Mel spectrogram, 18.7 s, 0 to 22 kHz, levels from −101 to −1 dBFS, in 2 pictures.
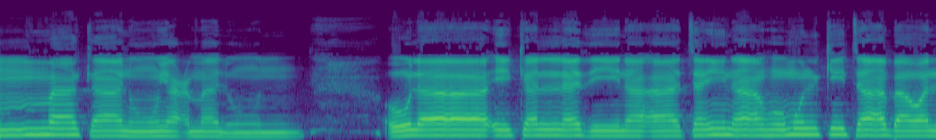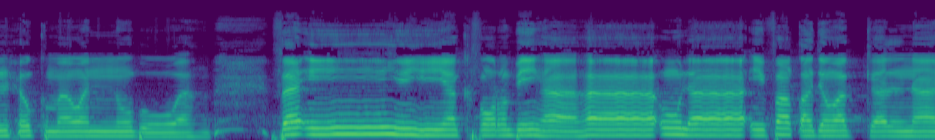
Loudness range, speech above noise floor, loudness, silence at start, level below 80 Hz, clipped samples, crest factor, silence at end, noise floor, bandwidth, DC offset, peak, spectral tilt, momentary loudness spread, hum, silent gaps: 4 LU; 27 dB; -30 LUFS; 0 s; -64 dBFS; under 0.1%; 14 dB; 0 s; -57 dBFS; 12.5 kHz; under 0.1%; -16 dBFS; -6.5 dB/octave; 7 LU; none; none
